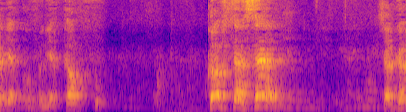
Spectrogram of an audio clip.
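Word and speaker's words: קוף: Mais en vérité, en hébreu, on ne doit pas dire kouf. Comment on doit dire? Kof. La vraie prononciation, c'est kof, on ne dit pas parce que kof, ça veut dire un singe.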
